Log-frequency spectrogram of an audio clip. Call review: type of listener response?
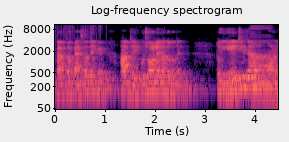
listening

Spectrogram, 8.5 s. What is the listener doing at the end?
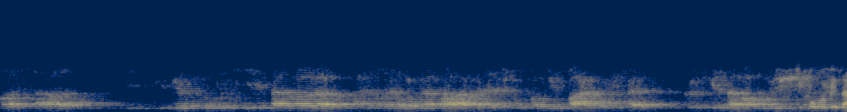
listening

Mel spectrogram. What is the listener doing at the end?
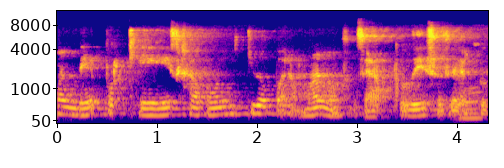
listening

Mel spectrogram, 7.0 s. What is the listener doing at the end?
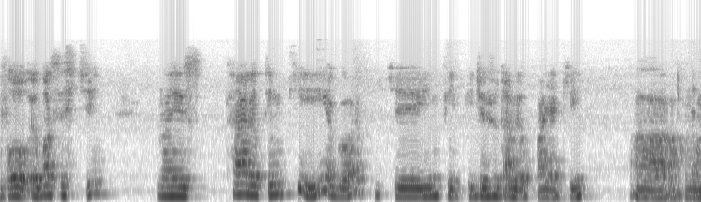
listening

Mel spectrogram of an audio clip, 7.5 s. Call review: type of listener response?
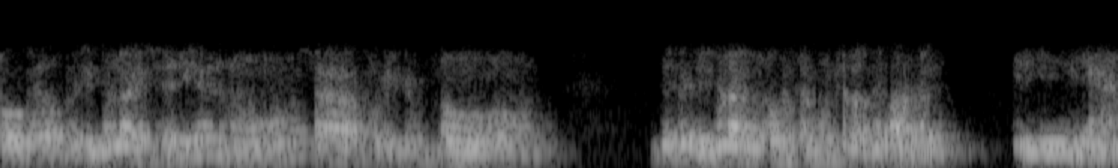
listening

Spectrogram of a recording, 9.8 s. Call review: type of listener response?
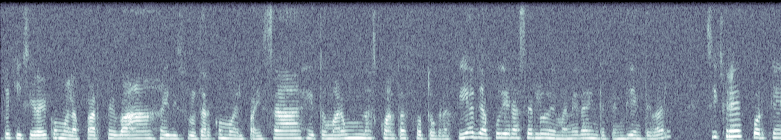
listening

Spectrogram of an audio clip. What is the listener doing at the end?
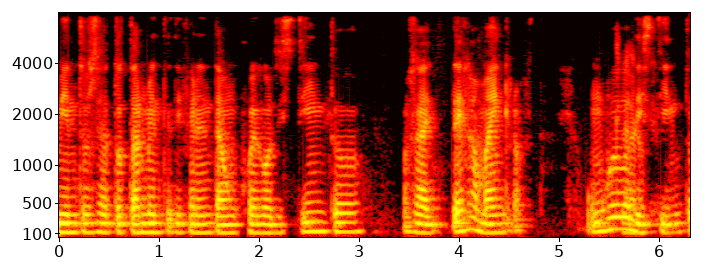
listening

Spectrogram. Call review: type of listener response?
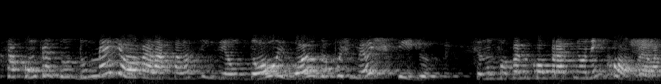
taking over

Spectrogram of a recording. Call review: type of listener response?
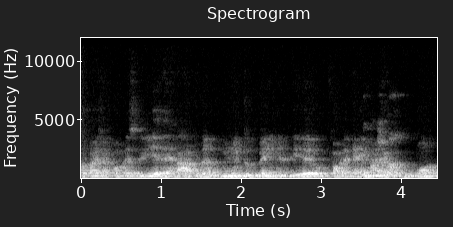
listening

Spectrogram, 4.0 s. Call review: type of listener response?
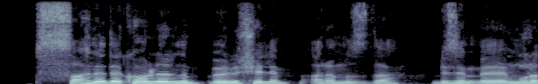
listening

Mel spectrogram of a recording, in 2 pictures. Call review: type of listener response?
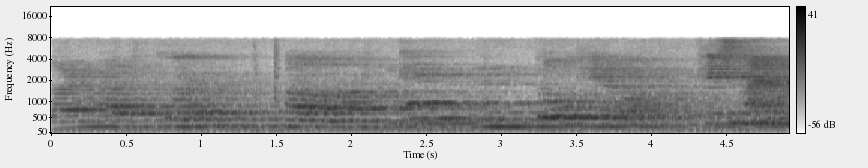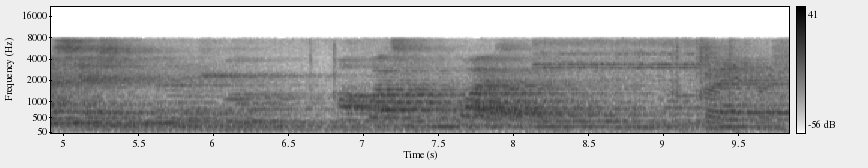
taking over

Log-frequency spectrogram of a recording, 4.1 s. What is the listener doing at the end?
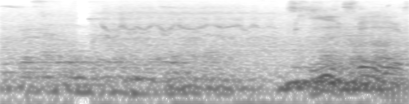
taking over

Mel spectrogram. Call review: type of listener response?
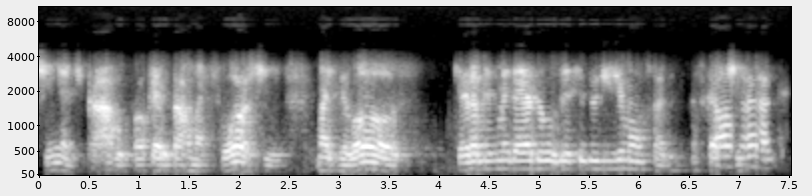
taking over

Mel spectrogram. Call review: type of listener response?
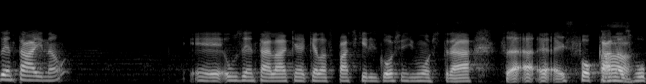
taking over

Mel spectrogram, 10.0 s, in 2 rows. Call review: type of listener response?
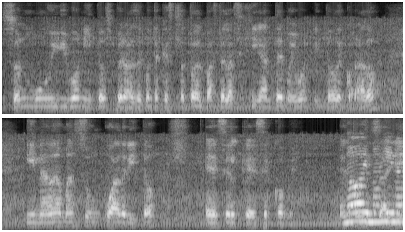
listening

